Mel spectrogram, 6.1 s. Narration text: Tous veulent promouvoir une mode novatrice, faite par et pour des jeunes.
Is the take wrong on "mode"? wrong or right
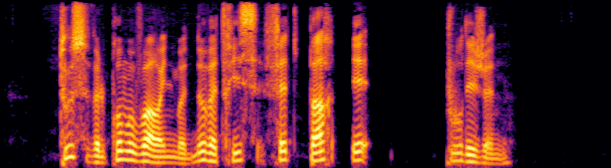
right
